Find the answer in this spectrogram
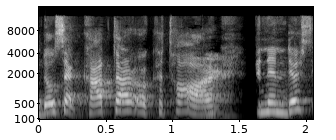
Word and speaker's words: Qatar: the country's name um actually the locals will call it Qatar but some would say Qatar yeah that's what I'm saying those are Qatar or Qatar and then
